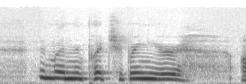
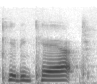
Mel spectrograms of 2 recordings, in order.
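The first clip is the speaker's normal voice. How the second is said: ordinary talk, nothing marked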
